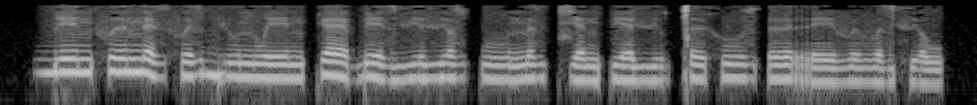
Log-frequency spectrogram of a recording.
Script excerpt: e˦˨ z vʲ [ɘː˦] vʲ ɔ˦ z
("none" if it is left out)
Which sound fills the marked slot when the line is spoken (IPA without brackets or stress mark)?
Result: ɘ˦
